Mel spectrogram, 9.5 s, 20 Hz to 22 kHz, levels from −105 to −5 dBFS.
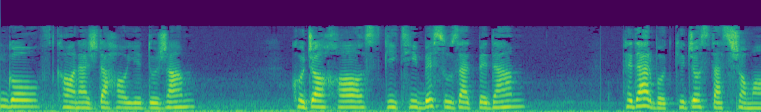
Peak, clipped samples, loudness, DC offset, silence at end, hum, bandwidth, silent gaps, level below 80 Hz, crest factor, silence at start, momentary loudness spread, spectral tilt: -4 dBFS; under 0.1%; -20 LUFS; under 0.1%; 0 s; none; 8.8 kHz; none; -36 dBFS; 18 dB; 0 s; 22 LU; -4.5 dB/octave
